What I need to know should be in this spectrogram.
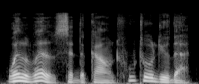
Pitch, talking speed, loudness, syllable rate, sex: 115 Hz, 270 wpm, -16 LUFS, 5.2 syllables/s, male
